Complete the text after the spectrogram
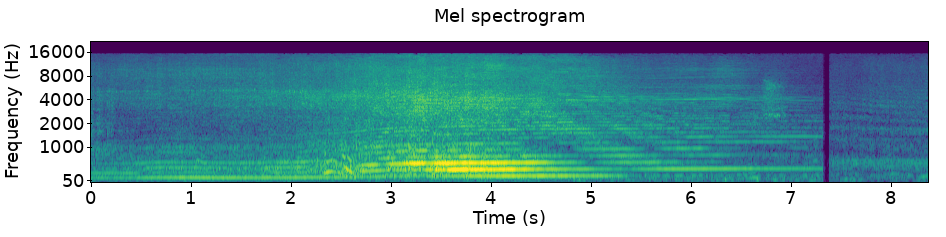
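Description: A model plane's electric motor whines loudly as it races past close by on takeoff.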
